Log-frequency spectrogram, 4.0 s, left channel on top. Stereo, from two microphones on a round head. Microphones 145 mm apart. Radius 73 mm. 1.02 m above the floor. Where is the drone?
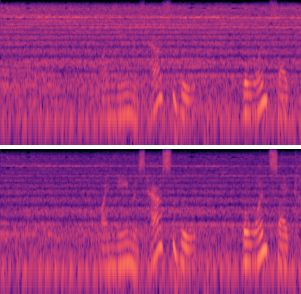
70° left (ahead or behind).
